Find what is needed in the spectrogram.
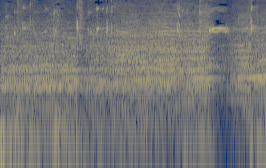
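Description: Basketball bouncing on a hardwood court, a few short knocks, over steady arena crowd noise.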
